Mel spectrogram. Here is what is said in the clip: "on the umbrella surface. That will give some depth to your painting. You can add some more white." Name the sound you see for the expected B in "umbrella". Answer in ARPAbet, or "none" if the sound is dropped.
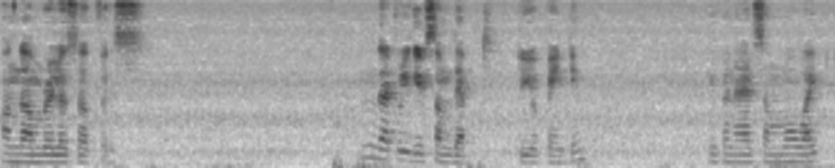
B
